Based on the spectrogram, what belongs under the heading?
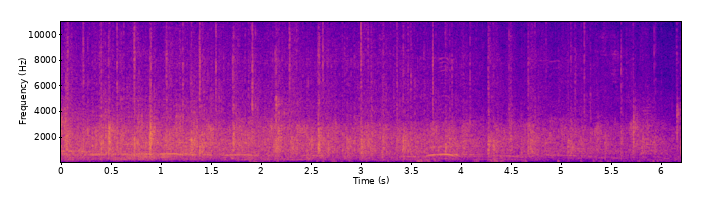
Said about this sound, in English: Somebody clap your hands in the sanctuary. Alguien aplaude sus manos aquí.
